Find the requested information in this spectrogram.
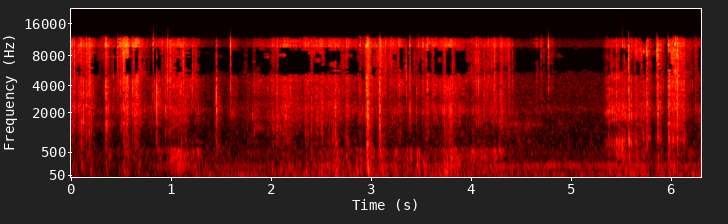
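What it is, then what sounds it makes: Soap bar being shaved with a blade. A blade shaves layers off a solid, rectangular, light-green bar of soap held in hands with purple nails. The result is a steady run of crisp, crackly scraping and crumbling sounds, dotted with sharp little clicks and brighter bursts near the start and end.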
